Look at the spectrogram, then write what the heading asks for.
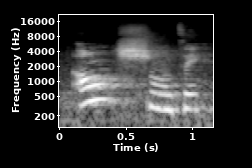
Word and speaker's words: enchanté: The pronunciation of both of them is same. Okay. There is only the difference in how you write.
